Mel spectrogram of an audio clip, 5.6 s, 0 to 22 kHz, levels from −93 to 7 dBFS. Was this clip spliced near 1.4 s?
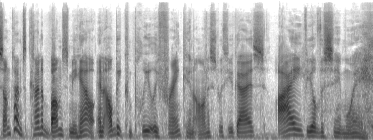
yes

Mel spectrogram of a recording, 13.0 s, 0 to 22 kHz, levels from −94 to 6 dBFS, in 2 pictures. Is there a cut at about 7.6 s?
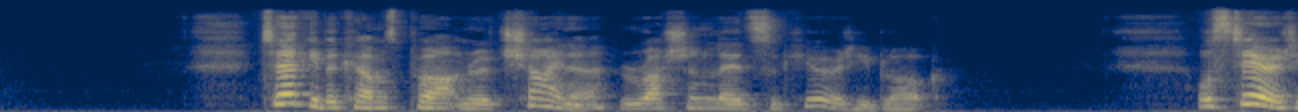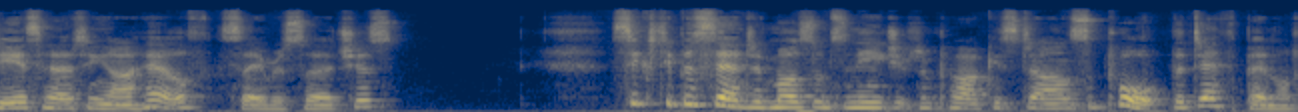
no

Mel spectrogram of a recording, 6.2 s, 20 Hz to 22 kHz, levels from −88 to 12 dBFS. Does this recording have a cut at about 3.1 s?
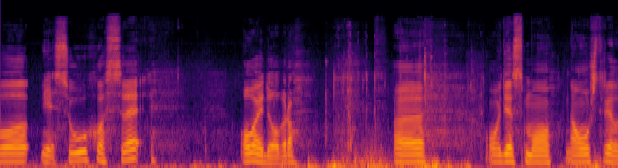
no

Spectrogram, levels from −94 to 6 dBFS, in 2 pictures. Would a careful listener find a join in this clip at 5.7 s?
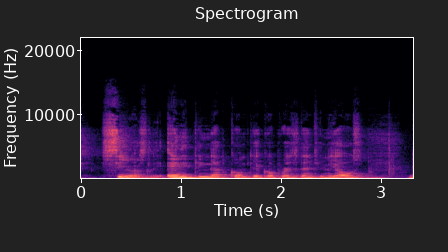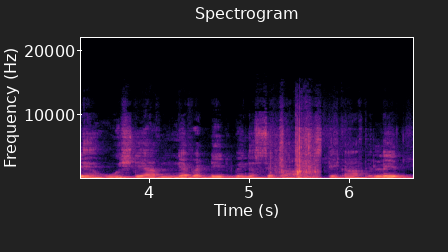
yes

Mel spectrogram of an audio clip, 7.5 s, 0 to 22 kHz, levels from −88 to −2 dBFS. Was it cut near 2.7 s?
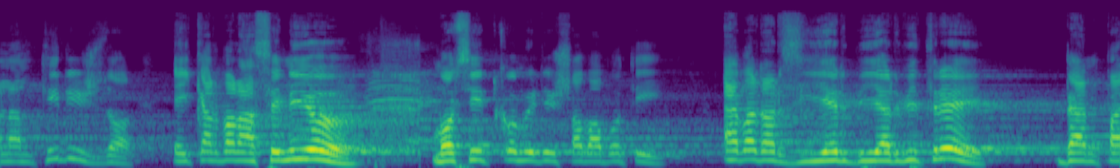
yes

